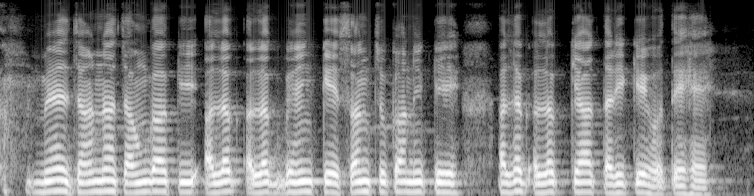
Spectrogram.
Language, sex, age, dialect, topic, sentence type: Hindi, male, 18-24, Marwari Dhudhari, banking, question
